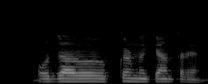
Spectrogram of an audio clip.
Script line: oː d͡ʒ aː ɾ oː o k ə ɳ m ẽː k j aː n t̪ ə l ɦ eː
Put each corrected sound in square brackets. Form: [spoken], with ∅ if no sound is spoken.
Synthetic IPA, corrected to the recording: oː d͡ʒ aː ɾ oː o k ə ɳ m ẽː k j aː n t̪ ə [ɾ] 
